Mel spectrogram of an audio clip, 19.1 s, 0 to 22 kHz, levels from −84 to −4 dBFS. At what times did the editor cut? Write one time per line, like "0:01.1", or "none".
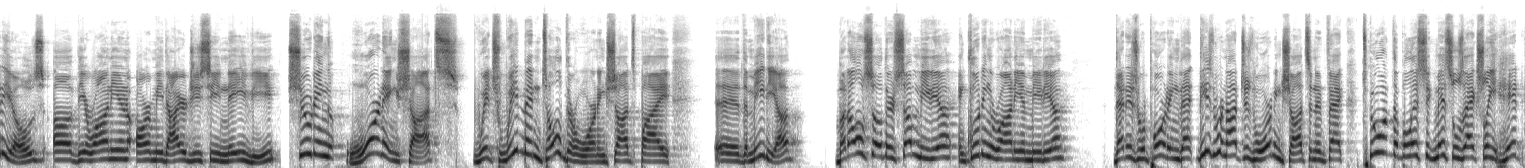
none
